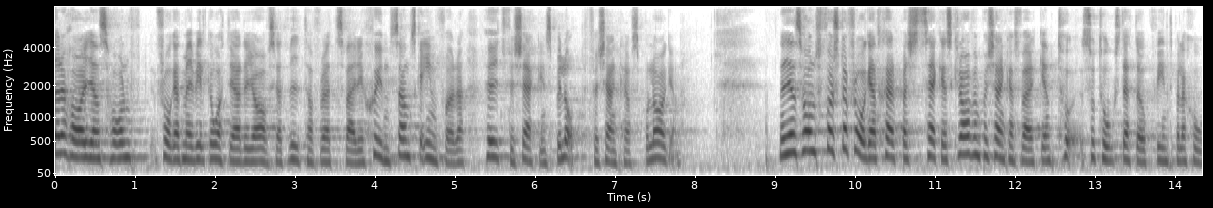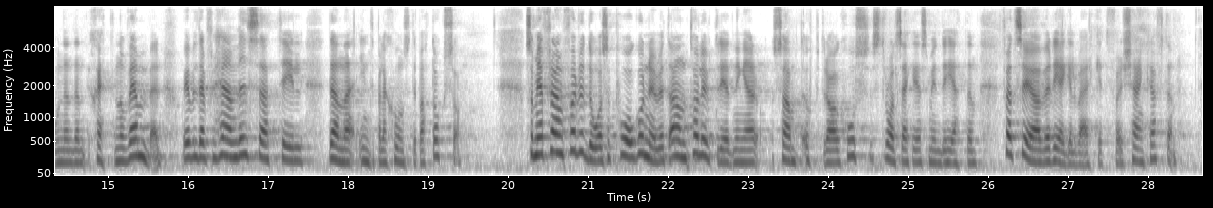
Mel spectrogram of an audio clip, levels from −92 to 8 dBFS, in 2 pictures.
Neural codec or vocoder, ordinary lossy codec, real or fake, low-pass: none; none; real; none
